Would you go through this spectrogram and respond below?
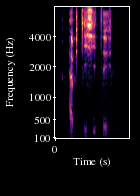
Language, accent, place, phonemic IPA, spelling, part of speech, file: French, France, Lyon, /ap.ti.si.te/, hapticité, noun, LL-Q150 (fra)-hapticité.wav
- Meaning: hapticity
